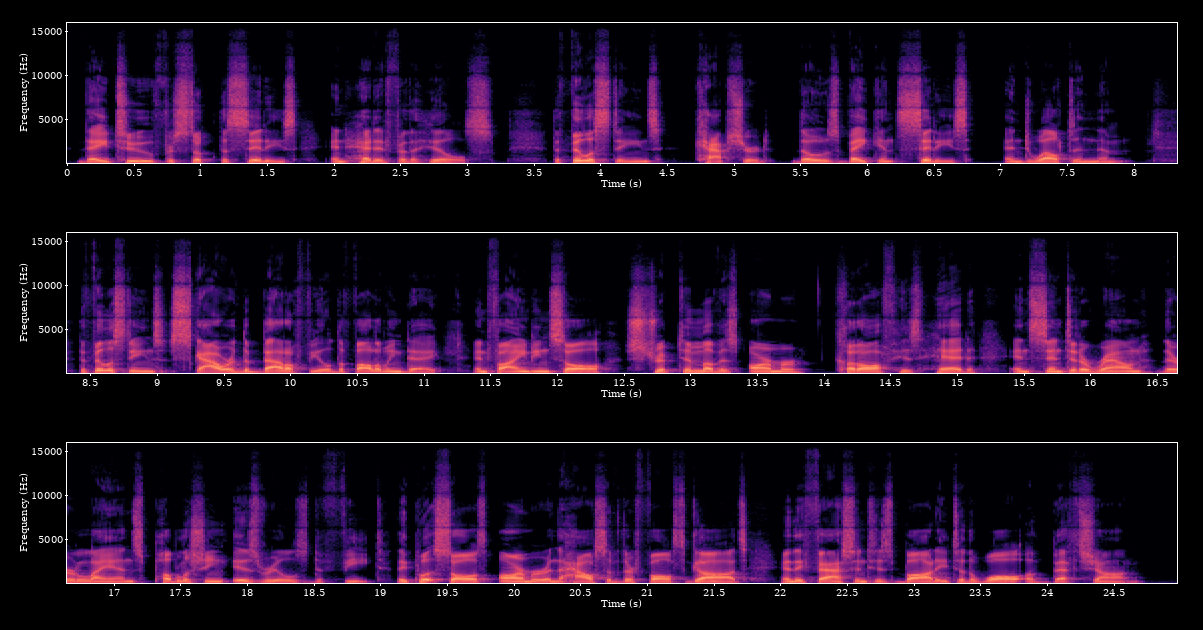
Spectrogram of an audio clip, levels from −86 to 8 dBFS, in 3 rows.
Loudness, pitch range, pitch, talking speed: -19 LUFS, 90-120 Hz, 105 Hz, 170 wpm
